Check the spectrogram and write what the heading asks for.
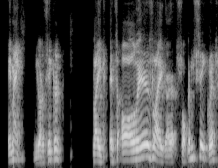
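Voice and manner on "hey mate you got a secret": put-on South African accent. Mimicking how South Africans ask for a cigarette, South African accent. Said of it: "The ultimate accent has to be the South".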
